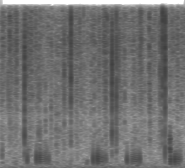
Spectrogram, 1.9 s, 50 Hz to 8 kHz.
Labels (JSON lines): {"label": "biophony, stridulation", "recorder": "SoundTrap 600 or HydroMoth"}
